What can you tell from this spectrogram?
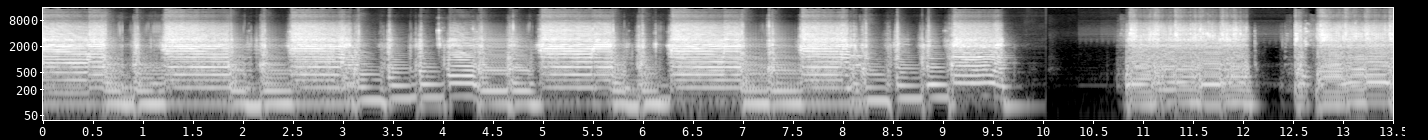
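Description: Electric guitar played through a Marshall JTM1C 1-watt all-valve combo amp, strummed chords overdriven by turning up the volume, since the amp has no gain channel. Near the end the playing stops briefly, then resumes with heavier distortion at a high-gain setting.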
